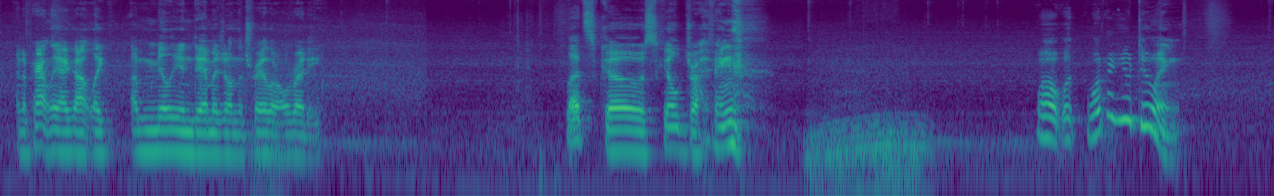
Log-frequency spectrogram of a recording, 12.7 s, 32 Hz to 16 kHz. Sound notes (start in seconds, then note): 8.0 scoff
